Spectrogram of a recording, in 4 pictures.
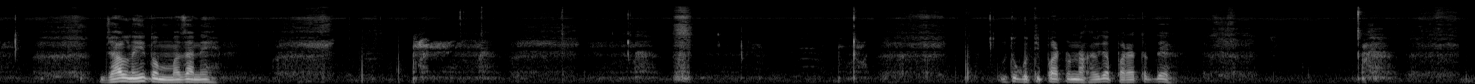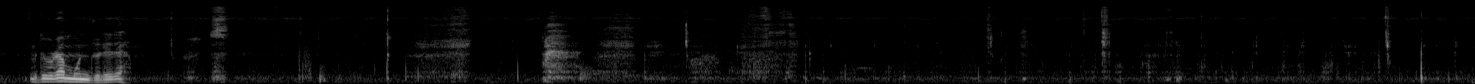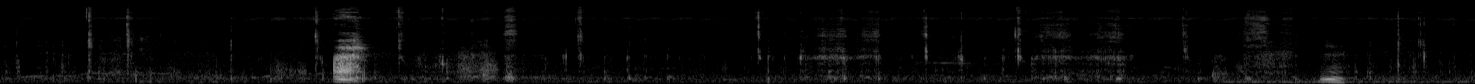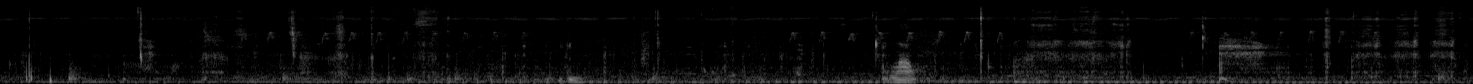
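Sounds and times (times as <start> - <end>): man chewing food: 2.3 - 10.1, 11.8 - 15.0, 16.2 - 58.9
sharp mouth clicks: 8.4 - 8.7, 45.5 - 53.2, 53.9 - 56.5, 57.3 - 58.9.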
